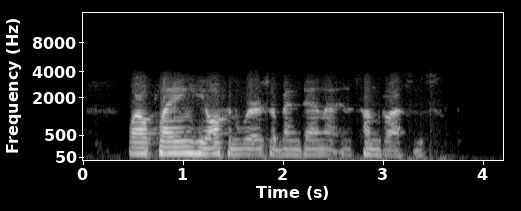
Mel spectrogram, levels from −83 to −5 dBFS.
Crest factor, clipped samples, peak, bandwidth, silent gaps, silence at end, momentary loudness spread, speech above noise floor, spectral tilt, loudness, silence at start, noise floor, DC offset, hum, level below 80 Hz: 18 dB; under 0.1%; -10 dBFS; 4.1 kHz; none; 0.8 s; 14 LU; 43 dB; -12 dB/octave; -27 LUFS; 0.45 s; -70 dBFS; under 0.1%; none; -50 dBFS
